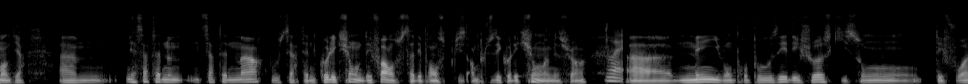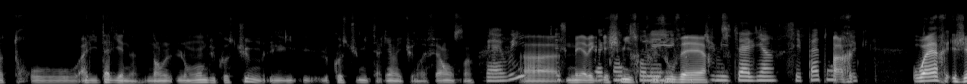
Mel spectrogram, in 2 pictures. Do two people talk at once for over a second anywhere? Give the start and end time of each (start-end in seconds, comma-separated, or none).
14.9-17.0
